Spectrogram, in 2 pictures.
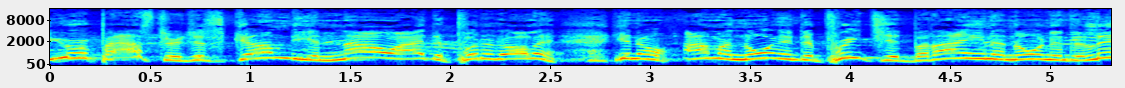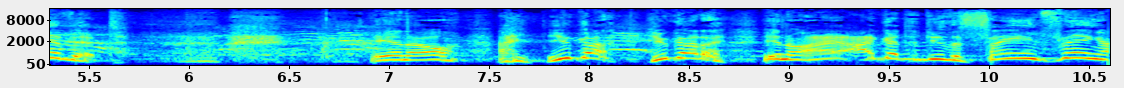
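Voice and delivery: rising, loud, fervent preaching; preaching at full force. Acted. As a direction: build the voice up to a shout of faith.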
